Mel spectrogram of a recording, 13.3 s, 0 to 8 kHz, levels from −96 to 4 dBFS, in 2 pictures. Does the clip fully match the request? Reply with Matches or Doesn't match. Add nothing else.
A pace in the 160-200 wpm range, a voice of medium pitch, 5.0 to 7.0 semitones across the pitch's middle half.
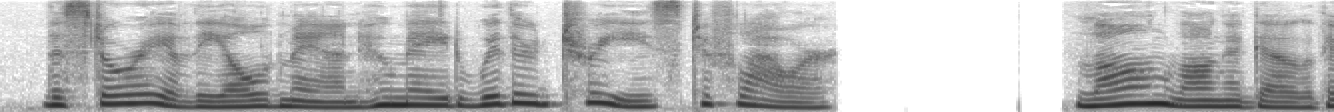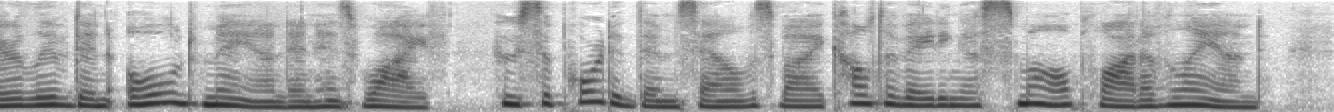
Doesn't match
